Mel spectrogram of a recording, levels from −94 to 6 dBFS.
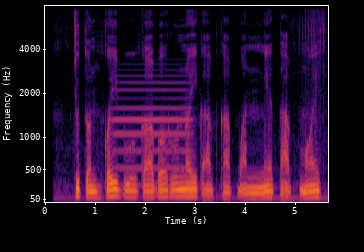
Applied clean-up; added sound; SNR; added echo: none; Wind instrument, woodwind instrument; 16 dB; none.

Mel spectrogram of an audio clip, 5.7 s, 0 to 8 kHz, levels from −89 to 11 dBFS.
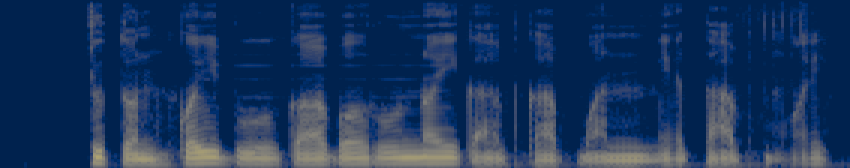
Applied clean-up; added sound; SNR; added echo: neural mask model DeepFilterNet 3.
